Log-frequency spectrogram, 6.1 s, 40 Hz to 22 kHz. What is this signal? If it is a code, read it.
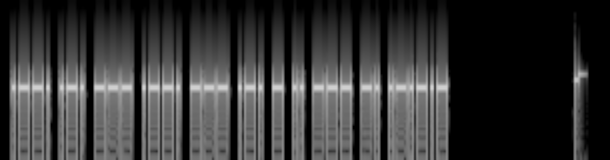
Morse code, heard as a keyed tone, about 34 wpm, 700 Hz. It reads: PROPORTION.
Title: A Sound Of Thunder 35wpm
